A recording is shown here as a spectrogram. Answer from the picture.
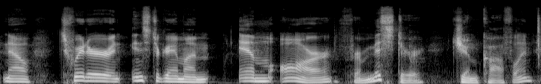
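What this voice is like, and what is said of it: Southern accent. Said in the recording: “I thought you were going back into your southern accent there.”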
